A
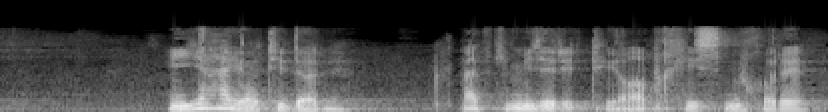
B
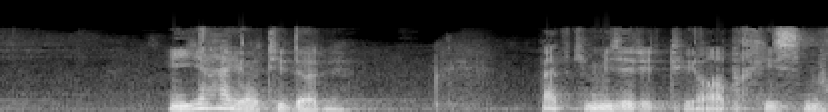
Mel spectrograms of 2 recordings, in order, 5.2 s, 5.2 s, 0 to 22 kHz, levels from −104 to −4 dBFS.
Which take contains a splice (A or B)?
A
